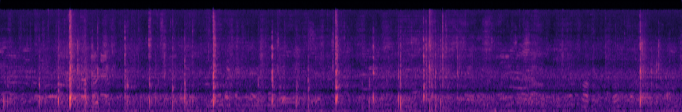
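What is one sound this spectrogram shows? Tennis rackets strike a ball with sharp pops.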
